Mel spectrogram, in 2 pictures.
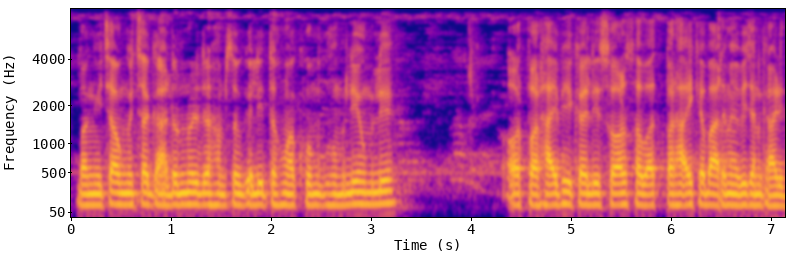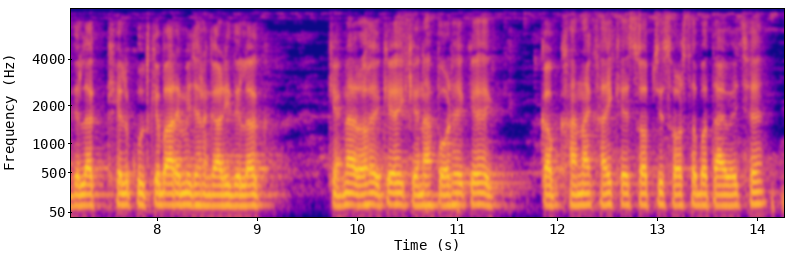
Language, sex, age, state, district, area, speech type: Maithili, male, 30-45, Bihar, Muzaffarpur, rural, spontaneous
